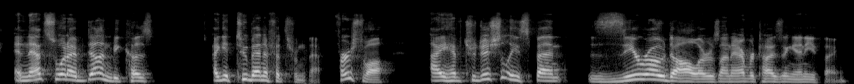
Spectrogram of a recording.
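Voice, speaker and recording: A man's high-pitched voice with very wide pitch swings at a moderate pace over a quiet background. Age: 70s. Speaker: plugin company founder. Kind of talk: interview.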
